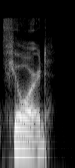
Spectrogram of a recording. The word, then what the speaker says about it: fjord: I think the J is silent. Fjord.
